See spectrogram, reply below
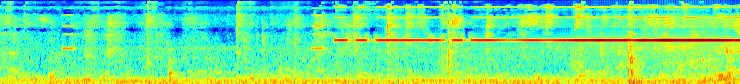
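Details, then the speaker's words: Steady high electronic alarm tone over room noise, with scattered beeps and clicks: a patient monitor alarm during a cardioversion/pacing teaching demonstration after showing normal sinus rhythm, silenced with the alarm-silence button. "When you get in that situation, you just hit alarm silence."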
